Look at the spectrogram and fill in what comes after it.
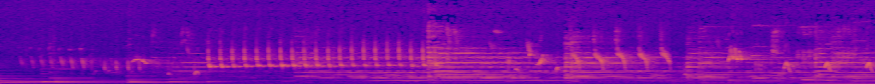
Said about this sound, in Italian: Quando Heidi si svegliò nella baita del nonno, nella valle suonavano le campane e gli uccellini cantavano felici.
